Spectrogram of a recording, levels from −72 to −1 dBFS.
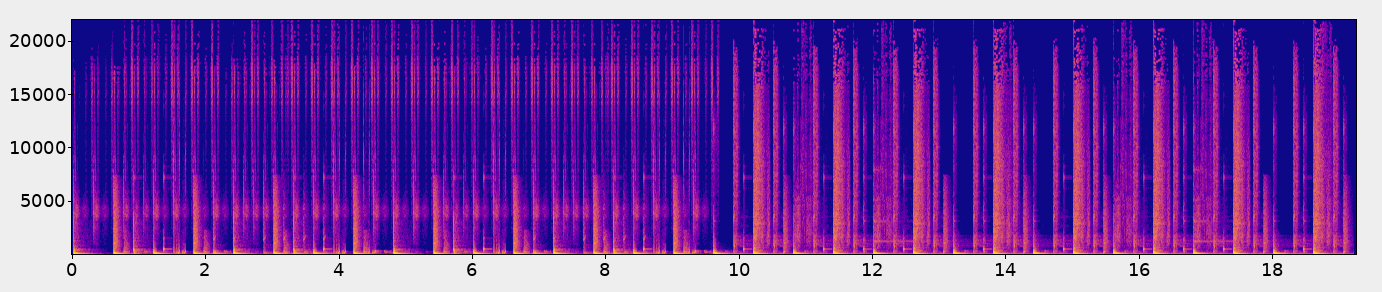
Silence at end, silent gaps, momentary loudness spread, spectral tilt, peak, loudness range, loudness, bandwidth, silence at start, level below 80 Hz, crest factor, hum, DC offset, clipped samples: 0.05 s; none; 10 LU; -4.5 dB/octave; 0 dBFS; 2 LU; -18 LUFS; over 20 kHz; 0 s; -22 dBFS; 18 dB; none; under 0.1%; under 0.1%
